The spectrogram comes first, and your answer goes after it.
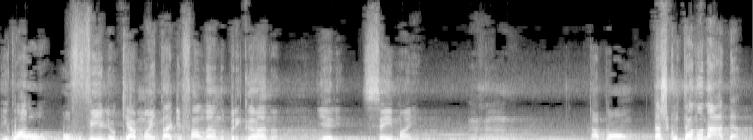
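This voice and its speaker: A male pastor from Rio speaks with a Carioca accent and a notably high voice. He preaches with animation, acts out little scenes from daily life, and keeps calling for amens. The sermon rings through a church hall with a long echo and soft music behind it. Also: very animated, moderate pace. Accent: Carioca Brazilian Portuguese. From Rio de Janeiro, Brazil.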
